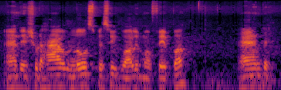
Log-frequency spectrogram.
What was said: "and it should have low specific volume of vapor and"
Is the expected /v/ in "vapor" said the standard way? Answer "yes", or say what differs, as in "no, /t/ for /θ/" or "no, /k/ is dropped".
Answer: no, /p/ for /v/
